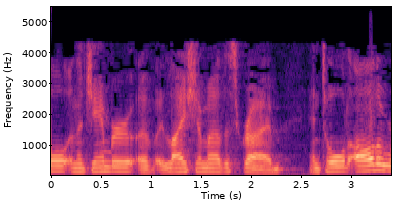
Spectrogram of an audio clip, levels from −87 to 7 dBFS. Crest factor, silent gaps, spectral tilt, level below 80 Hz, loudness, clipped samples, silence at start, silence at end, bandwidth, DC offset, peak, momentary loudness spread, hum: 14 dB; none; -10.5 dB/octave; -50 dBFS; -15 LUFS; under 0.1%; 0 s; 0 s; 4.5 kHz; 0.3%; 0 dBFS; 10 LU; none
